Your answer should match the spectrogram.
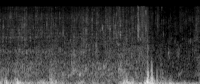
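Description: Wind buffeting the microphone in uneven gusts, with water splashing along the hull of a small sailboat under sail; the strongest gust comes about one and a half seconds in.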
